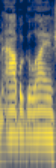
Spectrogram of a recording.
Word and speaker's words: Abigoliah: And it's I'm Abigolia Shaman, like what Michael Jackson used to say, Shaman.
